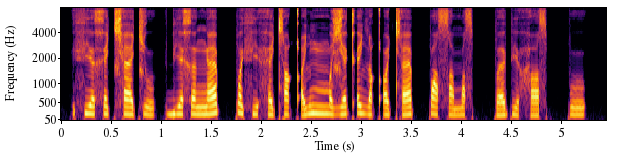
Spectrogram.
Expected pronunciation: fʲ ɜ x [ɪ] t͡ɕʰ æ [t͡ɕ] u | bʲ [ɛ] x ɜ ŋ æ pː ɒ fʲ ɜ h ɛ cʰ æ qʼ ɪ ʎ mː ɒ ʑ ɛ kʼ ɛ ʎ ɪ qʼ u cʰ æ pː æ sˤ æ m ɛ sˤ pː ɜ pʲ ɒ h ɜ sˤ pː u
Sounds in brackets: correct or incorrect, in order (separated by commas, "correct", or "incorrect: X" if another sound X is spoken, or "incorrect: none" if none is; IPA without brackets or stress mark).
incorrect: ɛ, correct, incorrect: æ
